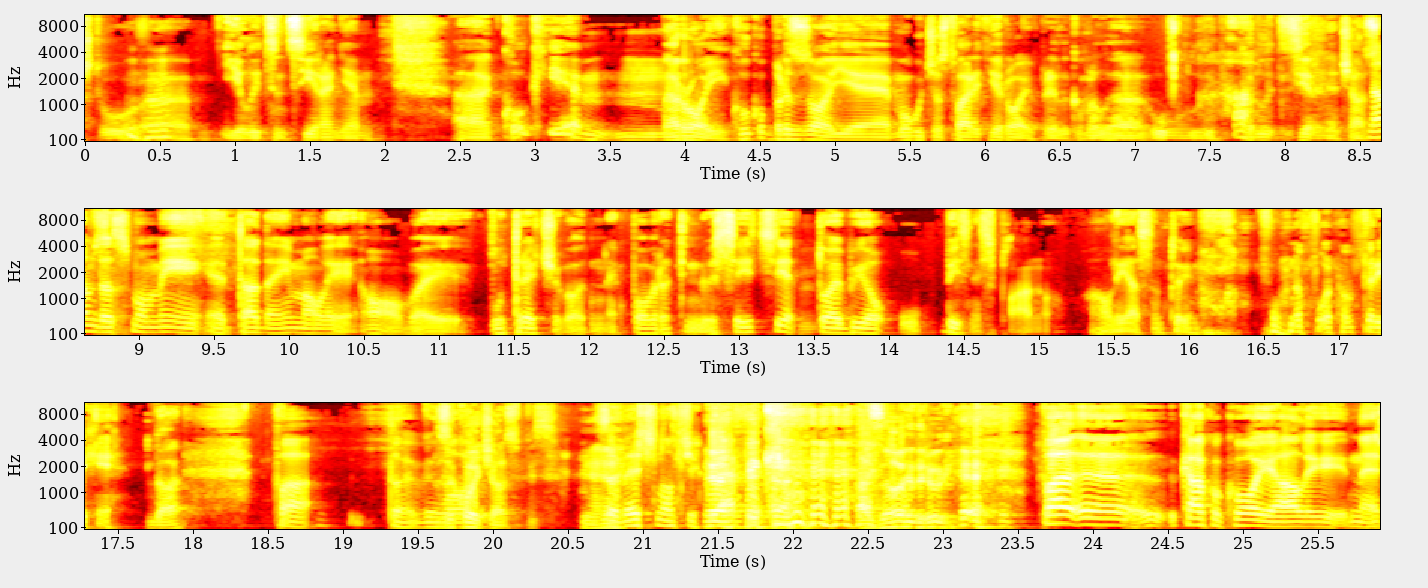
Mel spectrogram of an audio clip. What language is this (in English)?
Croatian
